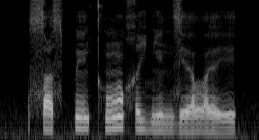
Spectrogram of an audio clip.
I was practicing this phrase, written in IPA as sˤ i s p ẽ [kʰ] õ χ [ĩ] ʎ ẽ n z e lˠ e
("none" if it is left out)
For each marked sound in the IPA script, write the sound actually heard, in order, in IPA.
kʰ, i

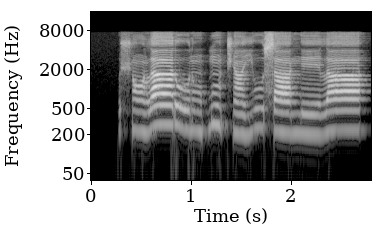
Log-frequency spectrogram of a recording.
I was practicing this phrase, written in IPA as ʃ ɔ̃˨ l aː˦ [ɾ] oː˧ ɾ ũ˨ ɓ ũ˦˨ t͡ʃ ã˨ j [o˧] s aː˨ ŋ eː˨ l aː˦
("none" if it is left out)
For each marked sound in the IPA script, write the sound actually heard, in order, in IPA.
ɾ, u˧

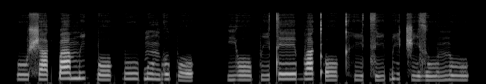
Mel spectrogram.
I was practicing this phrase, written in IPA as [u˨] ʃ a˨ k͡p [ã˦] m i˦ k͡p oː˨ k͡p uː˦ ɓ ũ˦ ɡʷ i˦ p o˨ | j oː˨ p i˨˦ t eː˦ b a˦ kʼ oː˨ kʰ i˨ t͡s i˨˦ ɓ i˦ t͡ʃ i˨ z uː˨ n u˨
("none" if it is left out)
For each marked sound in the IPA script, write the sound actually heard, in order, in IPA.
u˨, a˦

